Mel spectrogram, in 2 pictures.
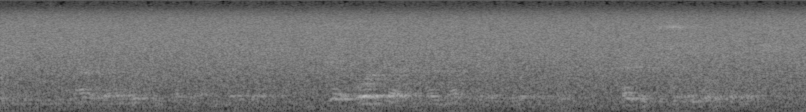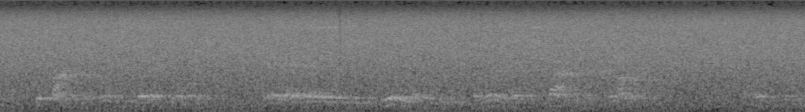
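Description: A faint, muffled voice talking, barely above a steady hiss that fills the recording.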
